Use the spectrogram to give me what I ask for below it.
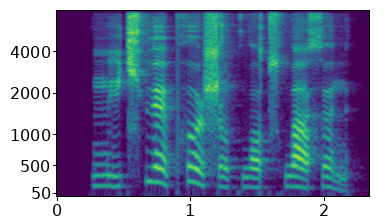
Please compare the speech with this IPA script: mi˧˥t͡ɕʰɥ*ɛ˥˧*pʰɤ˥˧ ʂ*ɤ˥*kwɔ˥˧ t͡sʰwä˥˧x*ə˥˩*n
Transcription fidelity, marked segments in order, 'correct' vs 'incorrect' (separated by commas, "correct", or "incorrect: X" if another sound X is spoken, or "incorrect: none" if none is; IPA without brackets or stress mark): correct, incorrect: ɤ˥˧, correct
